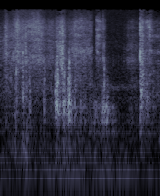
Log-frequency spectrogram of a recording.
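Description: Large sheets of patterned paper sliding and rustling as they are moved by hand across a tabletop, with two sharper crackles, one just under a second in and one near the end.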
